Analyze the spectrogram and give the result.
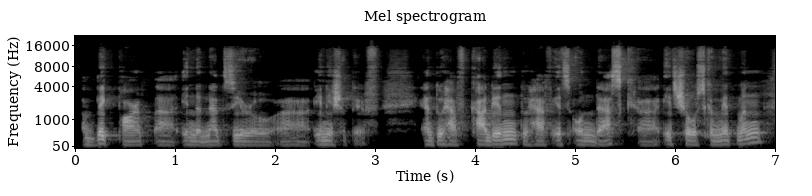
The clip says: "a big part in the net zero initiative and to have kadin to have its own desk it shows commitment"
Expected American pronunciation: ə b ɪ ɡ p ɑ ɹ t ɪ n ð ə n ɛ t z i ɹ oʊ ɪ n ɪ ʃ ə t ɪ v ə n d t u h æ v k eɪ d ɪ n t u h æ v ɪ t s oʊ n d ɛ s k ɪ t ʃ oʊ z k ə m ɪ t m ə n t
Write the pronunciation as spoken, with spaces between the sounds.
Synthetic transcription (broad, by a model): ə b ɪ ɡ p ɑ ɹ t ɪ n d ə n ɛ t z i ɹ oʊ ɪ n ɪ ʃ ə t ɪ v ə n t u h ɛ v k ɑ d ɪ n t u h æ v ɪ t s oʊ n d ɛ s k ɪ t ʃ oʊ s k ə m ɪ t m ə n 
